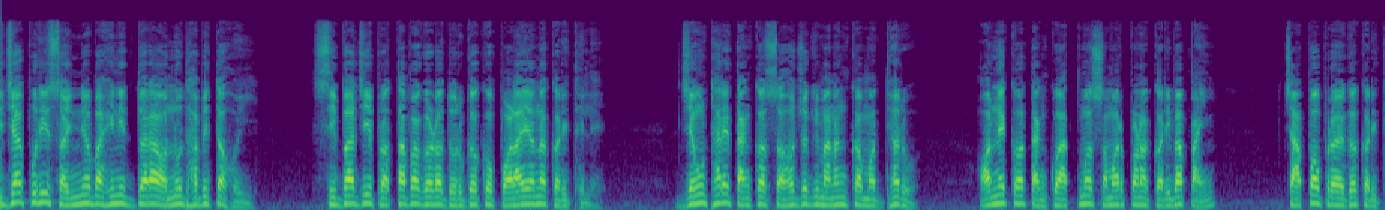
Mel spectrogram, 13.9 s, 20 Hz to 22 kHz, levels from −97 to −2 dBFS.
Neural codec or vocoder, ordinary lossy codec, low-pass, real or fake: none; AAC, 48 kbps; 14.4 kHz; real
